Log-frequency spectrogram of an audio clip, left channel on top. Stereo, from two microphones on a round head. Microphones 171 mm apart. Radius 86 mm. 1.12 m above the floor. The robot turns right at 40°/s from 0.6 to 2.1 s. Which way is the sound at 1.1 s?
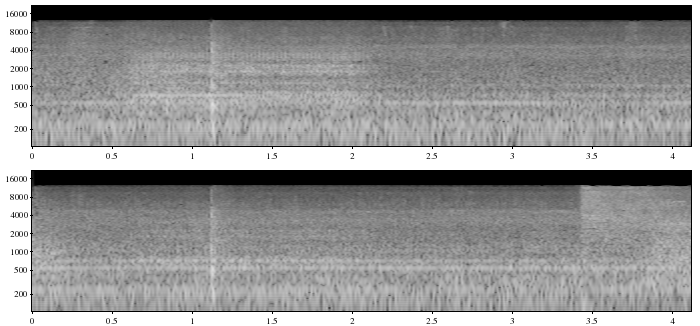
5° left (ahead or behind).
